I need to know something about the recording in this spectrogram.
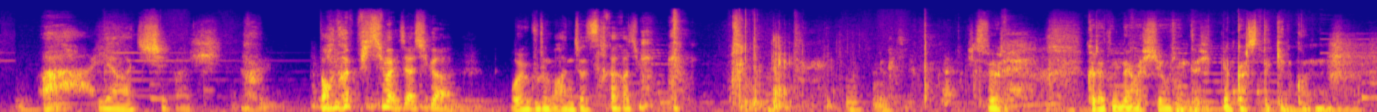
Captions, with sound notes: - Ah, this thief... - Come on. - You should quit smoking, you jerk. You already look like a dinosaur. [laughter] - Suyeol. As your hero, I can't let you pay them off.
